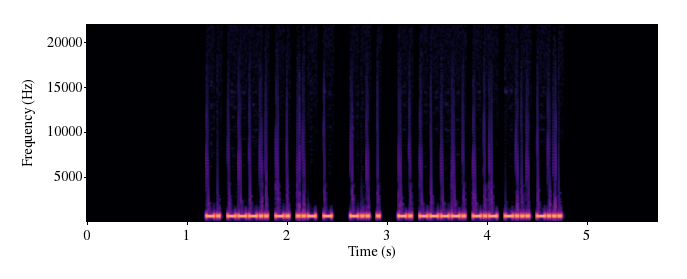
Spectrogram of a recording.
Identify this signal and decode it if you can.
Morse code, heard as a keyed tone, about 46 wpm, 700 Hz. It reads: N8NUT DE N9KBB
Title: USA Callsign DE Callsign - 5 Characters - 45wpm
